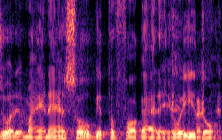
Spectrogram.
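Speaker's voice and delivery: put-on Italian accent. Comic showing how New Yorkers turn Italian, Italian-American accent. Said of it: "you turn Italian".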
